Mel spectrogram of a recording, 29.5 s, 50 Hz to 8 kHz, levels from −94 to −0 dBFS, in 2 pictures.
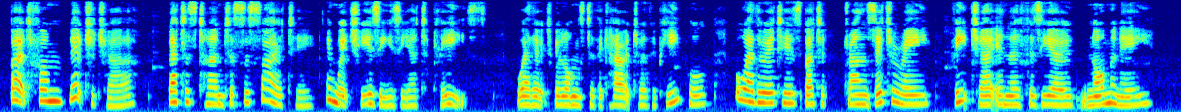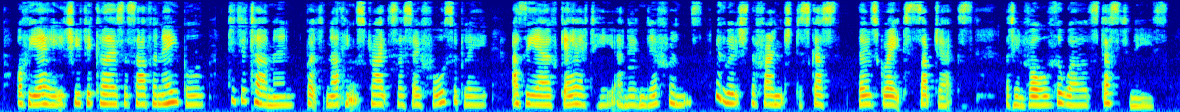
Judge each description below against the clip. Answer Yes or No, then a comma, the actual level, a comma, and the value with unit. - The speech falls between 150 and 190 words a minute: No, average, 140 wpm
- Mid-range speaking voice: No, high, 195 Hz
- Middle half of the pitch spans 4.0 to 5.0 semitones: No, average, 2.7 semitones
